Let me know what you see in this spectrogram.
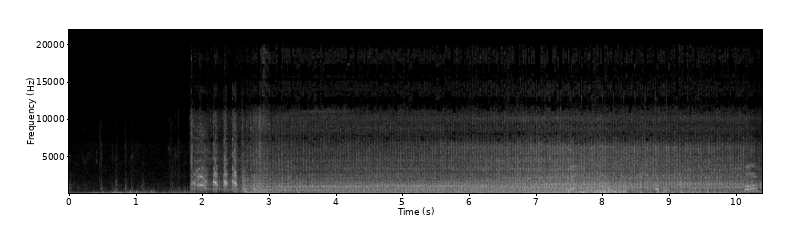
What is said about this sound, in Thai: เดี๋ยวสตาร์ทเครื่องให้ฟัง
